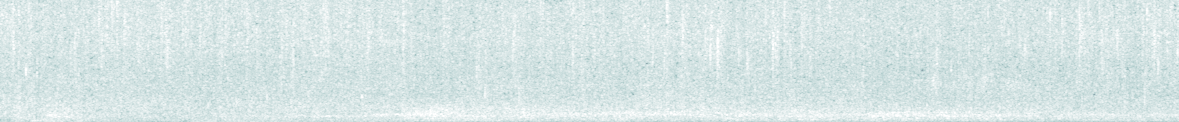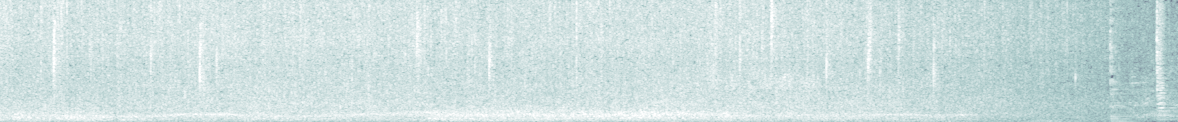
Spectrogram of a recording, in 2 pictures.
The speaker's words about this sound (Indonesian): Hujan lebat, petir menyambar.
